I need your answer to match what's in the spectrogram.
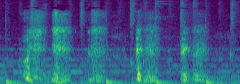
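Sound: voice imitating a cough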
